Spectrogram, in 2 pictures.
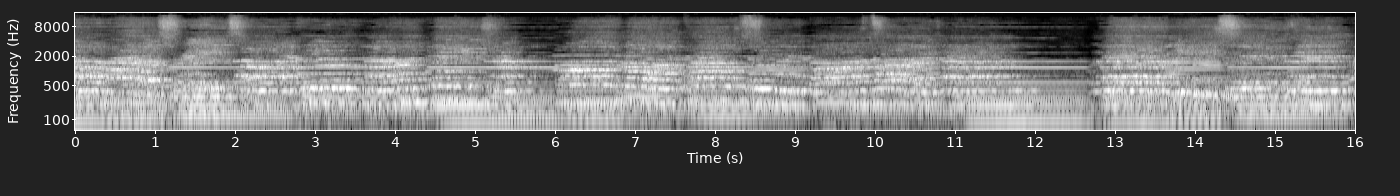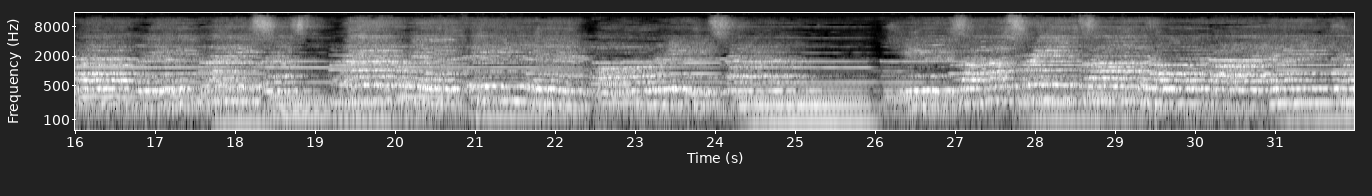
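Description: Church congregation singing a hymn to organ accompaniment, held bass notes under the voices, phrase by phrase with brief breaks between lines.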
